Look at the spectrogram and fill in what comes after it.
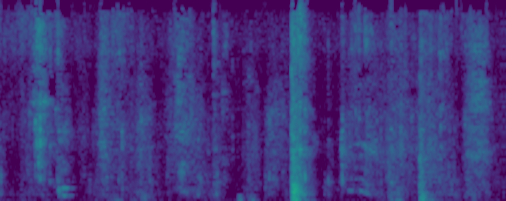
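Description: Mouth sounds of someone eating pizza: soft smacks and small clicks of chewing, with a sharper click about three seconds in.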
